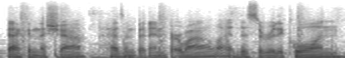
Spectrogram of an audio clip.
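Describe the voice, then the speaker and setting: Male game streamer, low gravelly voice, unhurried rambling delivery, casual, faint music behind. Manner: rambling, thinking aloud. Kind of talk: casual livestream chat while playing.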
